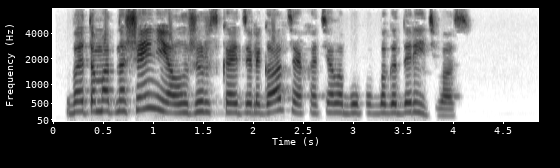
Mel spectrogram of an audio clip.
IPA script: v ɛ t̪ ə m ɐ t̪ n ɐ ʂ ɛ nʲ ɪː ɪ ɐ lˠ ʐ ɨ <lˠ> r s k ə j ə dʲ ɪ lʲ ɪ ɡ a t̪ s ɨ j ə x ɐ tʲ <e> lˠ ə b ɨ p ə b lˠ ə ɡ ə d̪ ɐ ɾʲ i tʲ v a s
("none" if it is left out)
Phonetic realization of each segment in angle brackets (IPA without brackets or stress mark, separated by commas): none, e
